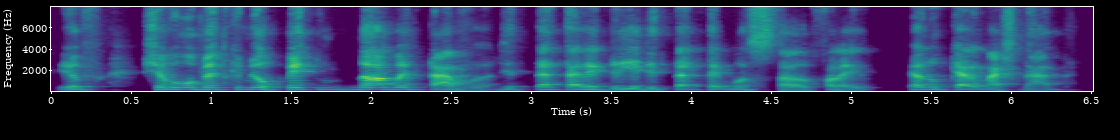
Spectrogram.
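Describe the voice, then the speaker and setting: A man's voice: fairly high pitch, a little fast, creaky, pushed and bright. Emphatic Brazilian male pastor, roomy echo. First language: Spanish. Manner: emphatic, exhorting, repeats phrases, puts questions to listeners. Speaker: pastor teaching a theology class. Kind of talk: preacherly lesson with personal testimony. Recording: roomy, echoing sound.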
